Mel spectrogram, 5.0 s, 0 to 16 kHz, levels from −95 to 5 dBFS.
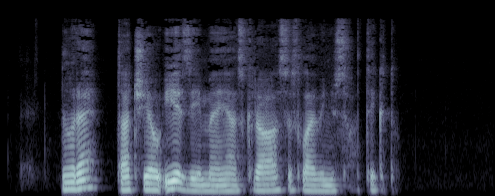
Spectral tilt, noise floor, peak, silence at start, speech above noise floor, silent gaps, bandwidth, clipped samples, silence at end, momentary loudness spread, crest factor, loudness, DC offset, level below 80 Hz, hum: -6.5 dB/octave; -80 dBFS; -6 dBFS; 0.65 s; 56 dB; none; 11.5 kHz; under 0.1%; 1.1 s; 15 LU; 18 dB; -23 LUFS; under 0.1%; -62 dBFS; none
